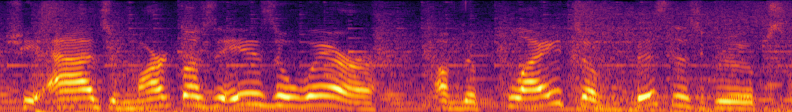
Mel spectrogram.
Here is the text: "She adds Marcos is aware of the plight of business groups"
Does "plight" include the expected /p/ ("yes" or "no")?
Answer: no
